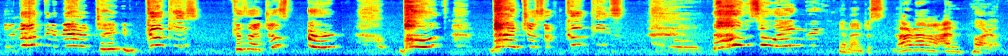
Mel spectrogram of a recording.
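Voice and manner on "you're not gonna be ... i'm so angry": very high, sobbing, fast then dragging; crying voicemail. Retold or imitated. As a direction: wail the message through tears. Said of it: "I'm like".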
